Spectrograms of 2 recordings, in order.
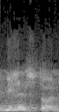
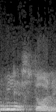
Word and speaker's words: Milestone: O Milestone é Milestone mesmo, se escreve, né? Mas lá ele pronuncia Milestone, né?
